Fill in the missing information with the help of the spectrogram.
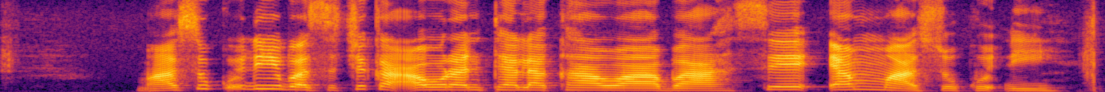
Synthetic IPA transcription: mʔaː˨suː˦kʷʊ˦ɗiː˦baː˨su˨t͡ʃɪ˦ka̰˨ʔa˦wɽɐ˦ntɐ˦lɐ˨kaː˦waː˦ba˦ʔseː˦jɐ˦mːaː˨suː˦kʷʊ˦ɗiː˦

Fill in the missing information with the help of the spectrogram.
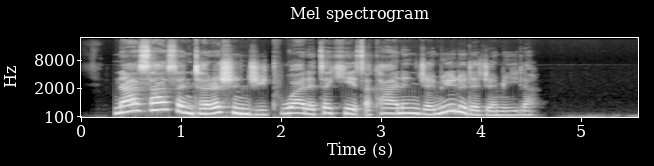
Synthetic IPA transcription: na˦saː˦sɐ˨nta˨ɽɐ˦ʃɪ˨nd͡ʒiː˨tʰʊ˦waː˦da˨tɐ˦kʲʰeː˨sʼɐ˨kaː˦nɪ˦nd͡ʒɐ˨miː˦luː˨da˨d͡ʒɐ˨miː˦laː˦

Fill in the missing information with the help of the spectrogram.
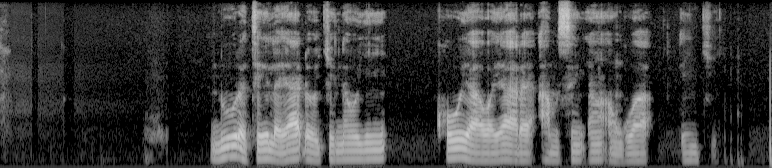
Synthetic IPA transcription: nuː˦ɾa˨tʰeː˦la˨jaː˦ɗa˨wkʲi˦na˦wjɪ˦ŋ | kʷʰoː˦jaː˨wa˦jaː˦˨ɽa˦ha˨msɪ˦ɲʔj̰ɐ˦ŋʔa̰˨ŋɡʷʊ˦waː˦ | jɐ˦ŋkʲʰi˨

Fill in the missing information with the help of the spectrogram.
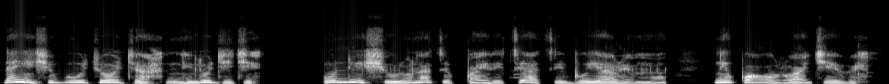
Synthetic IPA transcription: nɛ̃˦j̃ĩ˦˨ʃe˧˦bu˦o˧d͡ʒu˦ɔ˧d͡ʒa˨nĩ˨˦lo˦˨d͡ʒi˧d͡ʒi˨ | o˦nĩ˦i˦˨ʃo˨ɾu˨˦la˦ti˧k͡pa˧i˨ɾe˨ti˨˦a˦˨ti˧i˨bo˧˨ja˨ɾɛ˨mɔ̃˨˦ | nĩ˦k͡pɔ˧ɔ˦ɾɔ˧a˧d͡ʒe˦˨ɾɛ˨

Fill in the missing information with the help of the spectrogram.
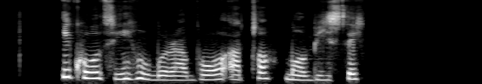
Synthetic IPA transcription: i˦kʷo˦lti˨i˦ɦu˦˨ɡ͡bo˨ɾa˨bʊ˨ɔ˦ʔa˨tɔ˦nɔ˨bi˨se˦

